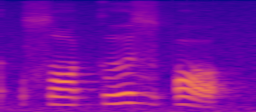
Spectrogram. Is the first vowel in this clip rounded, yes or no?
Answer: no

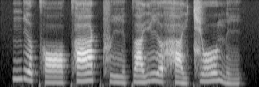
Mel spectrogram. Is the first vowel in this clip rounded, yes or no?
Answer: no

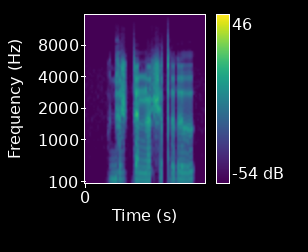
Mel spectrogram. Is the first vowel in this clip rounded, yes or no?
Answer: yes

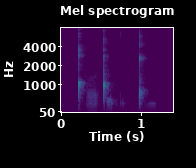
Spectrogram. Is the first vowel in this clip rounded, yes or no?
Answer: no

